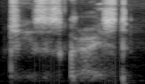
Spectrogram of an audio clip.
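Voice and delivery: exasperated breathy whisper; weary whisper. Real, not acted. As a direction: whisper it, worn out by the team. Dreading talk about the loss.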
